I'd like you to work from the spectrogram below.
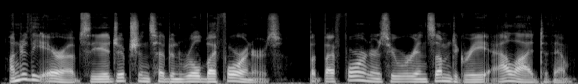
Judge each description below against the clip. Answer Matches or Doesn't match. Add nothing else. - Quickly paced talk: Matches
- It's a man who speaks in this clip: Matches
